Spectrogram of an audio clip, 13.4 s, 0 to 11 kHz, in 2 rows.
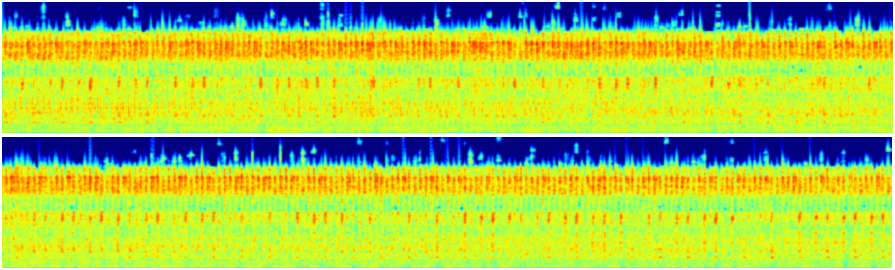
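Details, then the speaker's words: Mercedes 5-cylinder diesel (89 mm bore) swapped into a SsangYong, head gasket replaced twice after overheating, head machined twice: hard steady knock about two a second over rough idle, appeared after second repair; engine knock, cause unknown. "هذه الطرطيقة عمي مختار دوختني شوية، إذا كنت ما تعرف لي حل ولا تقول لي السبب ولا كيفاه ما عارف."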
